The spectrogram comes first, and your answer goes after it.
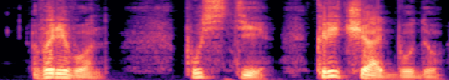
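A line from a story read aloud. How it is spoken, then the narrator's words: Angry. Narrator (Russian): заговорила она сердито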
